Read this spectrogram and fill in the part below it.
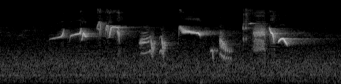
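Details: White-rumped shama song in a masteran tutor recording: a quick run of varied high whistles, some sliding down, others rising, mixed with short buzzy notes, all in about three seconds over faint background hiss.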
